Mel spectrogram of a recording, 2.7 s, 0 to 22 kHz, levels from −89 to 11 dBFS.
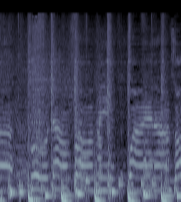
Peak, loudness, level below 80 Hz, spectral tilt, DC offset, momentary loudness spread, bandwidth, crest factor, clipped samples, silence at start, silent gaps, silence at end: -14 dBFS; -28 LUFS; -34 dBFS; -5 dB/octave; under 0.1%; 2 LU; 16.5 kHz; 14 dB; under 0.1%; 0 s; none; 0 s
